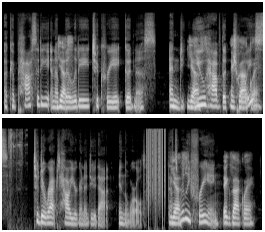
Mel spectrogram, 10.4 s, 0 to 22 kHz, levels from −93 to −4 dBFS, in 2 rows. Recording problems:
crackling; loud; at 8 s, mostly in the pauses; 5 dB below the speech
jangling keys; faint; at 5.5 s; peak 10 dB below the speech

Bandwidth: 15 kHz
